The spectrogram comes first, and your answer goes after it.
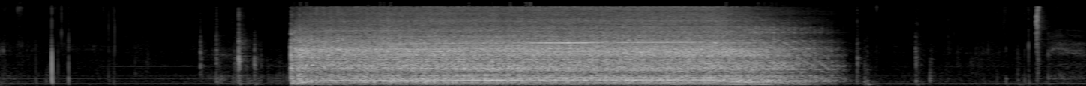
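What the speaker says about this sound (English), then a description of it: "It's going to be kind of loud, I'm sorry." A blender grinding cashews roars loudly for about five seconds with a steady grinding whir, then spins down and stops, leaving quiet room noise.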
